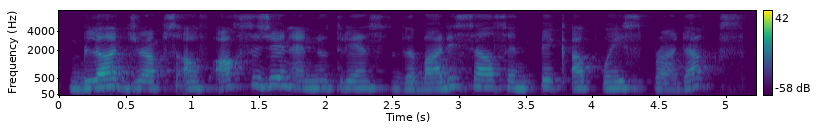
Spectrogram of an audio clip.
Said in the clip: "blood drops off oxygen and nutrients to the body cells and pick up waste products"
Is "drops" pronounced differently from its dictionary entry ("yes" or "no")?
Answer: no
